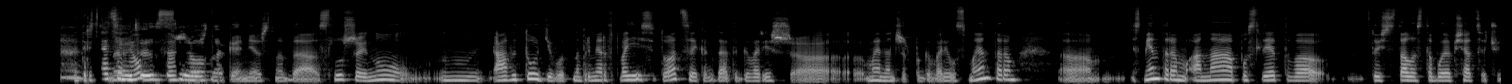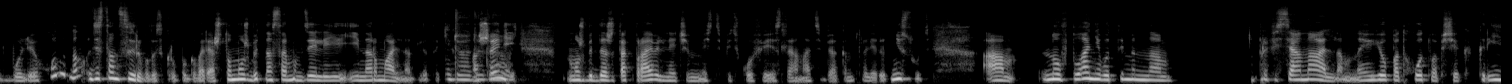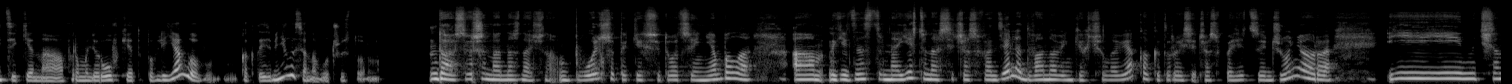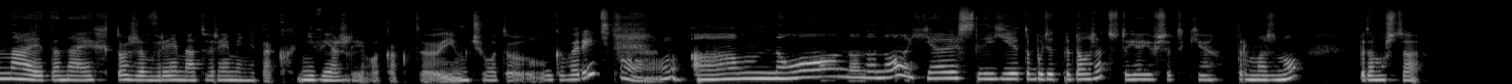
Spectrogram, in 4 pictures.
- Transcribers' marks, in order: in English: "джуниора"; "это" said as "ето"
- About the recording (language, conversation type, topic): Russian, advice, Как вы отреагировали, когда ваш наставник резко раскритиковал вашу работу?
